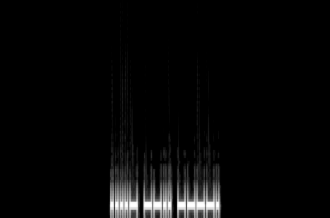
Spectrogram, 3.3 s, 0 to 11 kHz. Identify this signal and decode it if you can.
Morse code, heard as a keyed tone, about 55 wpm, 700 Hz. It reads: 4Z9
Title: Callsign Prefixes for Top 50 DXCC - 50wpm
